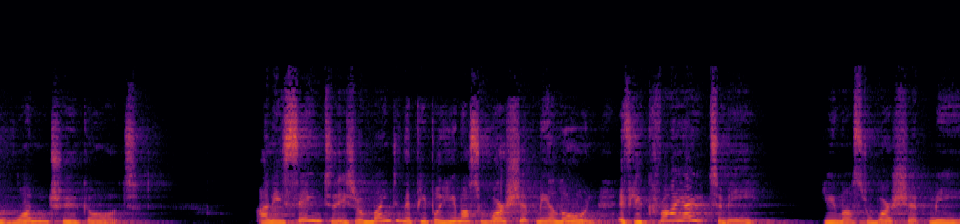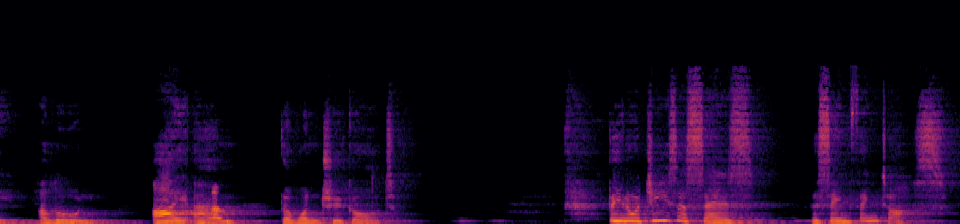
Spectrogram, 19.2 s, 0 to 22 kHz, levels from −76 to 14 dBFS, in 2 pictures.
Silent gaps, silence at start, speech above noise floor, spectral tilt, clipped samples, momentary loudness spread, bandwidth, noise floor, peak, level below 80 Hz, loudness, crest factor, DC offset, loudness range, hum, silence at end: none; 0 s; 44 dB; -4.5 dB/octave; under 0.1%; 13 LU; 15.5 kHz; -63 dBFS; -2 dBFS; -62 dBFS; -20 LUFS; 20 dB; under 0.1%; 6 LU; none; 0.15 s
